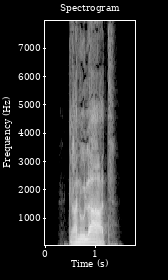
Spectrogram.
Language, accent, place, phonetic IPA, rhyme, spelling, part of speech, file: German, Germany, Berlin, [ɡʁanuˈlaːt], -aːt, Granulat, noun, De-Granulat.ogg
- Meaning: 1. granule 2. pellet 3. granulate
